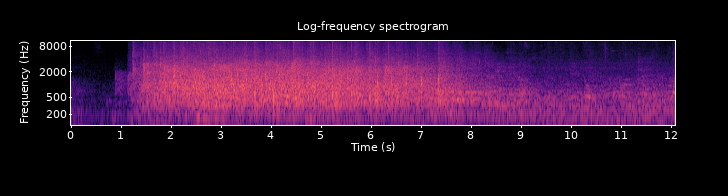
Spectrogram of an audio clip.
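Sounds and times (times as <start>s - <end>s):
audience applauding: 0.9s - 8.7s.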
